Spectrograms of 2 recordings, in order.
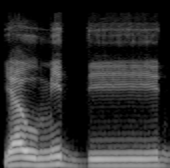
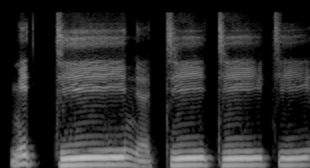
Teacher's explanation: dalnya itu tidak ada sifat hamsnya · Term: sifat syidah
